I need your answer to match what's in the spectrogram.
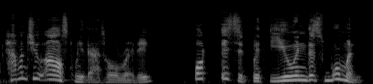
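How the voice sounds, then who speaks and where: An actor playing a whiny, irritable middle-aged cafeteria manager in a video game. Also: male voice, sits high, huge pitch swings, a little fast, a bit bright, exaggerated voice. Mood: irritated. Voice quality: whiny, defensive.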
